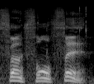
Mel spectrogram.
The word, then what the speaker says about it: Vendôme: Vendome with a little hat on the O. It's Fonfin. Yeah, that's it.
